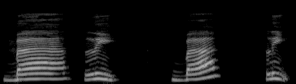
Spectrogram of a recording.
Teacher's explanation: udara keluar melalui rongga mulut dengan velum terangkat untuk jalan ke rongga hidung. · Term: bunyi oral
